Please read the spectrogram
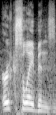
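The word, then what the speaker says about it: Erxleben: How about Erkslaben's name, Joko?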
